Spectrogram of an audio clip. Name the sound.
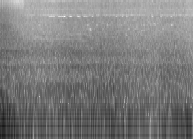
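strong sea waves crashing during Typhoon Leon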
